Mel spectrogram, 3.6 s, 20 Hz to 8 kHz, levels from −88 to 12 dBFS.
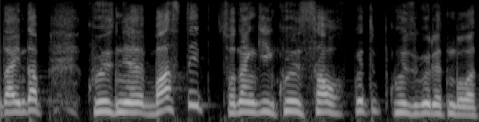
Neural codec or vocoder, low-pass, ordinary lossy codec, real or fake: none; none; none; real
